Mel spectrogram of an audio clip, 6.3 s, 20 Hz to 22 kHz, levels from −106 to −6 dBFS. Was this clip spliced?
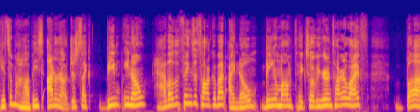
no; 0 cuts

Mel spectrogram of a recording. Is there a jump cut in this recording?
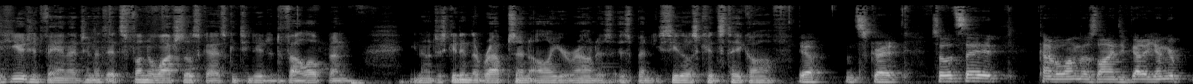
yes; 1 cut; at 6.5 s

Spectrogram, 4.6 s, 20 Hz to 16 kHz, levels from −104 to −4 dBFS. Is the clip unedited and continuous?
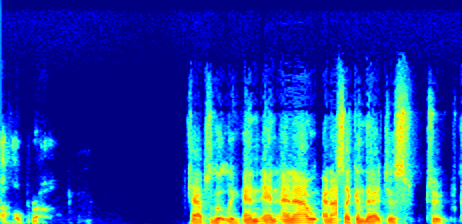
no; 1 cut; at 3.4 s

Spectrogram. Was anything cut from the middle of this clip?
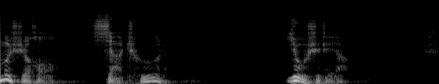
no; 0 cuts

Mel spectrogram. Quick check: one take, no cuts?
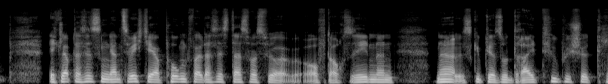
no; 1 cut; at 4.5 s

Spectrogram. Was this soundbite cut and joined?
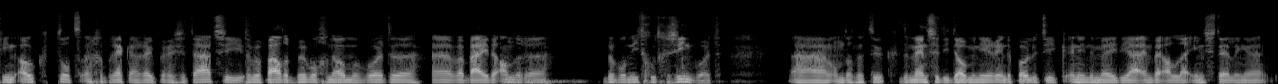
yes; 2 cuts; at 2.4 s, 4.3 s

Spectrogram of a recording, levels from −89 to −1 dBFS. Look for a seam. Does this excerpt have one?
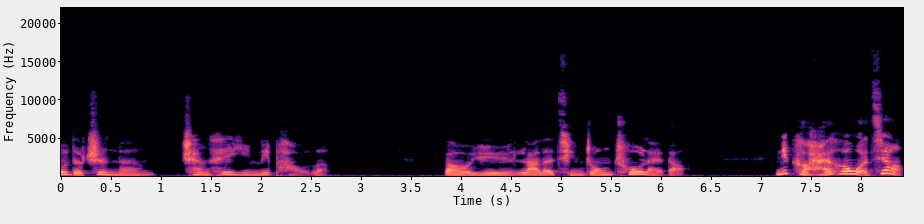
no; 0 cuts

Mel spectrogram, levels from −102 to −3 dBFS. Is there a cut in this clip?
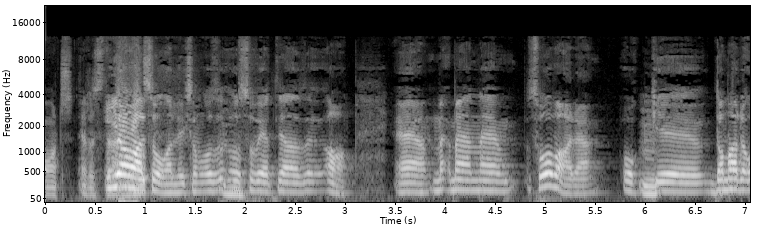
yes; 1 cut; at 1.0 s

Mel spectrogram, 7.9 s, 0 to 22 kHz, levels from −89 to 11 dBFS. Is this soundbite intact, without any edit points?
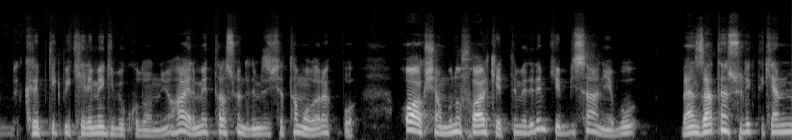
yes; 0 cuts

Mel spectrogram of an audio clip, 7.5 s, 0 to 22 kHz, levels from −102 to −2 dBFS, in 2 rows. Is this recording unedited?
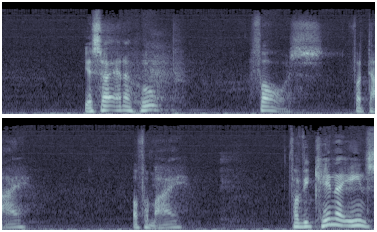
yes; 0 cuts

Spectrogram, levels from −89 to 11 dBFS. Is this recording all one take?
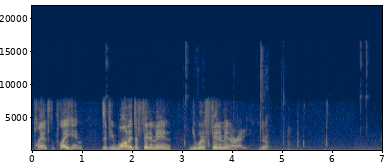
no; 1 cut; at 1.4 s

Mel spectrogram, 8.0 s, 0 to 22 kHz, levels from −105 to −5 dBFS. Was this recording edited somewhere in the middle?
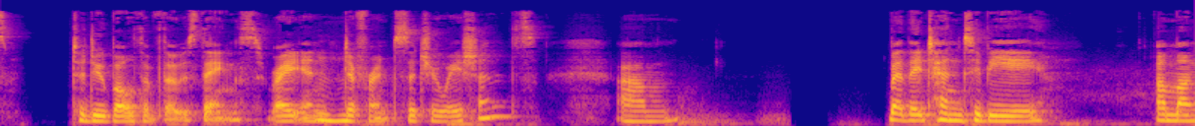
no; 0 cuts

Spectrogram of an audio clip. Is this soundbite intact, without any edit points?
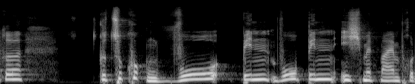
yes; 0 cuts

